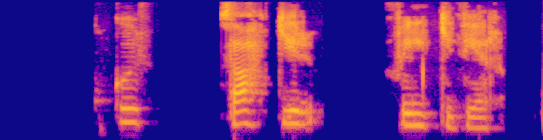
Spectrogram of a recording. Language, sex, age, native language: Icelandic, female, 7, Icelandic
